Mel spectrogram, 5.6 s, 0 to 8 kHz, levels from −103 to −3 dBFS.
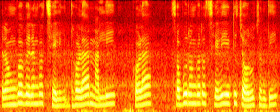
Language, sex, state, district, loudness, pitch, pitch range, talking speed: Odia, female, Odisha, Khordha, -16 LUFS, 220 Hz, 195-240 Hz, 115 wpm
